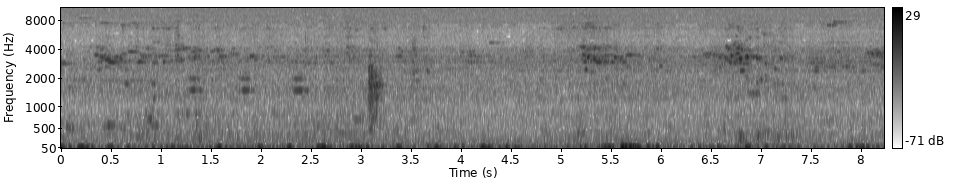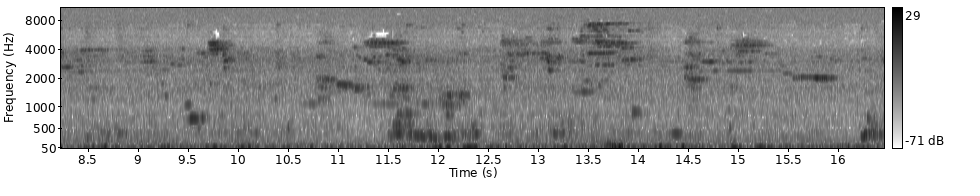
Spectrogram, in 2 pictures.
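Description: Game sound effects chime and pop.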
